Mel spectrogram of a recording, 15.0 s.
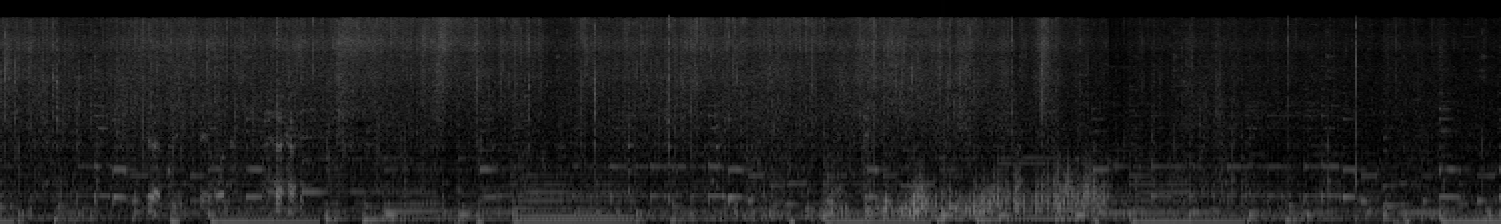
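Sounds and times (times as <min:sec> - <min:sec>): food sizzling in skillet: 0:00.0 - 0:11.1
background music: 0:00.0 - 0:15.0.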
